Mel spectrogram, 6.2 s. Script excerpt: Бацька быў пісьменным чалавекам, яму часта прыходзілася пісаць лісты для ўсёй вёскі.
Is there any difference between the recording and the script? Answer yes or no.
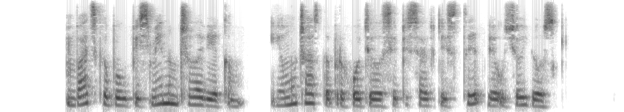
no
